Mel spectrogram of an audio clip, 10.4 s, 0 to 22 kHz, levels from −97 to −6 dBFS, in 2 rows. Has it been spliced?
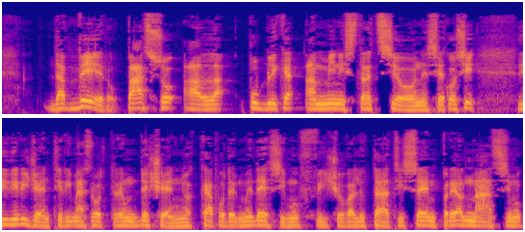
yes; 3 cuts; at 4.4 s, 5.2 s, 6.1 s

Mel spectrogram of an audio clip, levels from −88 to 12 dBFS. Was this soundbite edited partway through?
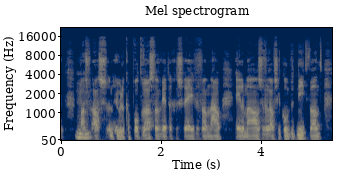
no; 0 cuts

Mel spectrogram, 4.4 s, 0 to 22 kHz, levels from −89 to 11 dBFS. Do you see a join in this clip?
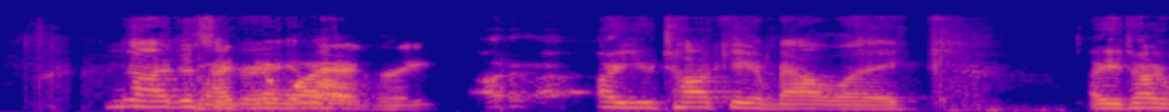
no; 0 cuts

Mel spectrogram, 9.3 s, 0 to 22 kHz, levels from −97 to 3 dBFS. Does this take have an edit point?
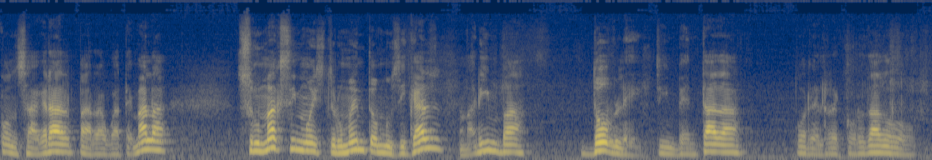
yes; 2 cuts; at 4.6 s, 6.6 s

